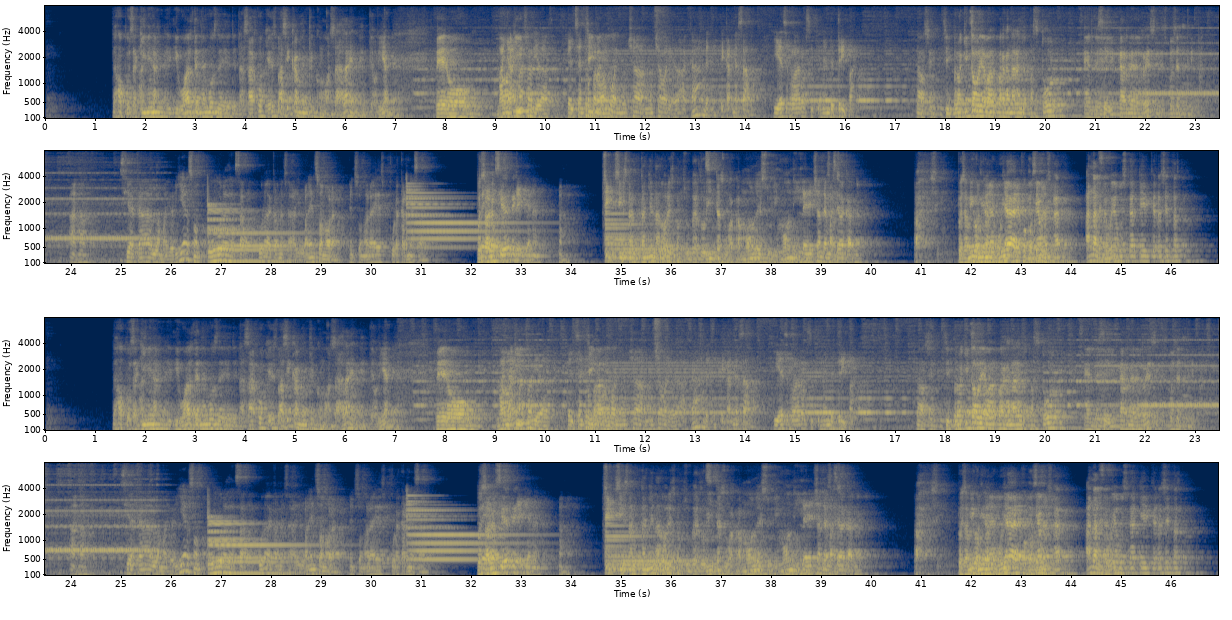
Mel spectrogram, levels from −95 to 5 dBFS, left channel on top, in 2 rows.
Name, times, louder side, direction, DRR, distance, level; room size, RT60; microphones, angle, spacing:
voice 1, 1.3-8.6 9.0-9.6 10.8-11.4 17.4-20.3 20.8-23.2 32.1-32.9 34.6-39.3 40.9-41.5 41.7-43.8 44.3-46.1, left 1 dB, 60° left, 3 dB, 3.8 m, -21 dB
sound 1, 7.0-25.8, right 3 dB, 40° right, 3.6 m, -30 dB
voice 2, 9.1-10.1 10.4-16.2 18.5-18.7 21.0-21.4 23.9-24.4 25.0-31.2 32.2-33.4 33.7-34.0 36.7-36.9 38.5-39.8 42.1-43.6 44.7-44.8, left 2 dB, 85° left, 5 dB, 1.5 m, -24 dB
sound 2, 26.7-29.3 30.7-33.2 34.7-37.3, right 1 dB, 20° left, 1.6 m, -25 dB
28.5 x 19.0 x 6.0 m, 1.2 s
head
